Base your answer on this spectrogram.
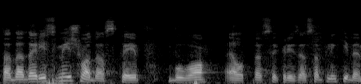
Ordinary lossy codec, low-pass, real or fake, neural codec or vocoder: AAC, 64 kbps; 14.4 kHz; real; none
